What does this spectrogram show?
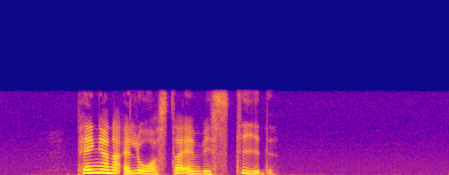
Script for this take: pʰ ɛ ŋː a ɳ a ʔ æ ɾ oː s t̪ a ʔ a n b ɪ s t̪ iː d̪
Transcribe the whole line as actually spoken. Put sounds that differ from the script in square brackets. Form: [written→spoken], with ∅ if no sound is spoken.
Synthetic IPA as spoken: pʰ ɛ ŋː a ɳ a ʔ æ [ɾ→ɭ] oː s t̪ a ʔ [a→ɛ] n [b→v] ɪ s [t̪→t̪ʰ] iː d̪

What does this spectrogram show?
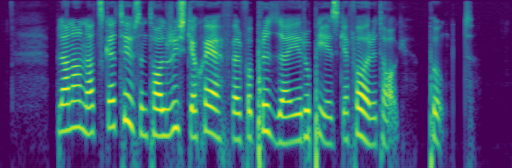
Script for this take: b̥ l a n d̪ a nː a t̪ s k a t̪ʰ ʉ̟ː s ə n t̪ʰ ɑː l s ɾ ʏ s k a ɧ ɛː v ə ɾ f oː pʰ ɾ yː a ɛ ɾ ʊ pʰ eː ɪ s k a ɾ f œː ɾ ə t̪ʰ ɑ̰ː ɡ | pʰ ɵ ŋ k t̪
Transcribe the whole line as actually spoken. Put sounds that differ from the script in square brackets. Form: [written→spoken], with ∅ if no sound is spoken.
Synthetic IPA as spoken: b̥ l a n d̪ a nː a t̪ s k a t̪ʰ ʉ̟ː s ə n t̪ʰ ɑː l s ɾ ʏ s k a ɧ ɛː [v→f] ə ɾ f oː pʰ ɾ yː a ɛ ɾ ʊ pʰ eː ɪ s k a [ɾ→∅] f œː ɾ ə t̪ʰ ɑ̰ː ɡ | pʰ ɵ ŋ k t̪

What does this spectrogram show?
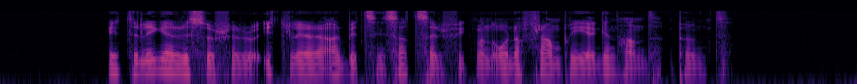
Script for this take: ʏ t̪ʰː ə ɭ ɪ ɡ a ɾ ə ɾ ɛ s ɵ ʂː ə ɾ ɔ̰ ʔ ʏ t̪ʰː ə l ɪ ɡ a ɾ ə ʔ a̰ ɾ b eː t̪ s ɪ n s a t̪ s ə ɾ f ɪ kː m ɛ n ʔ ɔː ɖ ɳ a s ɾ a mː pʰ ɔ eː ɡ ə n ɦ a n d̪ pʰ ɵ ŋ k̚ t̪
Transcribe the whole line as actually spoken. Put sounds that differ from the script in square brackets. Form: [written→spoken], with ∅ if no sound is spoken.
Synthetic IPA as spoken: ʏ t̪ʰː ə ɭ ɪ ɡ a ɾ ə ɾ ɛ s ɵ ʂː ə ɾ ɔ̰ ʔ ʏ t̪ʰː ə [l→ɭ] ɪ ɡ a ɾ ə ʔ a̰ ɾ b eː t̪ s ɪ n s a t̪ s ə ɾ f ɪ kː m [ɛ→a] n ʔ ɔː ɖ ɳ a [s→f] ɾ a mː pʰ ɔ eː ɡ ə n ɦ a n d̪ pʰ ɵ ŋ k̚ t̪

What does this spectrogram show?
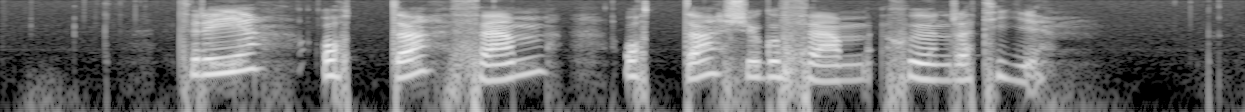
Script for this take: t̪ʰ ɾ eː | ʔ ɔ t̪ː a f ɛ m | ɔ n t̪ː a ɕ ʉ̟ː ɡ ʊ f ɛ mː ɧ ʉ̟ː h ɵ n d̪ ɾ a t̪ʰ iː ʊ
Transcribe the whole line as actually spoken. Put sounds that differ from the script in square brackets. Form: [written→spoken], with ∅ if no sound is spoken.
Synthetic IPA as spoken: t̪ʰ ɾ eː | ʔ ɔ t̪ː a f ɛ m | ɔ [n→∅] t̪ː a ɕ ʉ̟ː ɡ ʊ f ɛ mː ɧ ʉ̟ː h ɵ n d̪ ɾ a t̪ʰ iː ʊ

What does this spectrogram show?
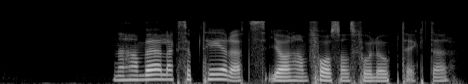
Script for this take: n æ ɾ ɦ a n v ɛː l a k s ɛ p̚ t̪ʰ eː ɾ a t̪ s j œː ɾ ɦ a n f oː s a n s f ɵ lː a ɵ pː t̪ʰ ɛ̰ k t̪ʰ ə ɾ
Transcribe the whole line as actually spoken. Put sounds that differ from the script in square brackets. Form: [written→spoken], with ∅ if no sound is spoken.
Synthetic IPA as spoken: n æ ɾ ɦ a n v ɛː l a k s ɛ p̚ t̪ʰ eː ɾ a t̪ s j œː ɾ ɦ a n f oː s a n s f ɵ lː a ɵ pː t̪ʰ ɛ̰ k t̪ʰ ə ɾ

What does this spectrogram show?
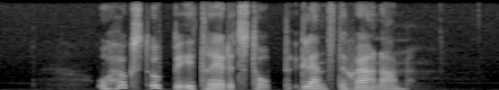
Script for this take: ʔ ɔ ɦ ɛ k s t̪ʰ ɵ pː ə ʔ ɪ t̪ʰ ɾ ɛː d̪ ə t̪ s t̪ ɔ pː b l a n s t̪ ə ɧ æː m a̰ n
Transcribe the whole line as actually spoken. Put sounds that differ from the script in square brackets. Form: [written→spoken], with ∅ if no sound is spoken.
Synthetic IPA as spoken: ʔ ɔ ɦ [ɛ→œ] k s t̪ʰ ɵ pː ə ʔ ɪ t̪ʰ ɾ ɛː d̪ ə t̪ s [t̪→t̪ʰ] ɔ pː [b→ɡ] l [a→ɛ] n s t̪ ə ɧ æː [m→ɳ] a̰ n

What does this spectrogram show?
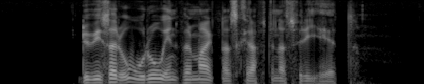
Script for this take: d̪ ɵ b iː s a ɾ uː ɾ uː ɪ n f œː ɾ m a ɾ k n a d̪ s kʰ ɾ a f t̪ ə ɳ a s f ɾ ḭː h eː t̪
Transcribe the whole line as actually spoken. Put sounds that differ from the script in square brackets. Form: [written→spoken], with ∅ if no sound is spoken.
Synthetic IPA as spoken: d̪ ɵ [b→v] iː s a ɾ uː ɾ uː ɪ n f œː ɾ m a ɾ k n a d̪ s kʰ ɾ a f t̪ ə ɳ a s f ɾ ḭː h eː t̪

